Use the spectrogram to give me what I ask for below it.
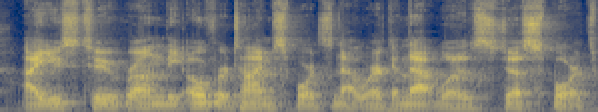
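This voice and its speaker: The speaker has a Chicago accent. The tone is bright and sharp. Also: man. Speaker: wrestling podcast host and network founder. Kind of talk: podcast interview. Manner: casual, animated.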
